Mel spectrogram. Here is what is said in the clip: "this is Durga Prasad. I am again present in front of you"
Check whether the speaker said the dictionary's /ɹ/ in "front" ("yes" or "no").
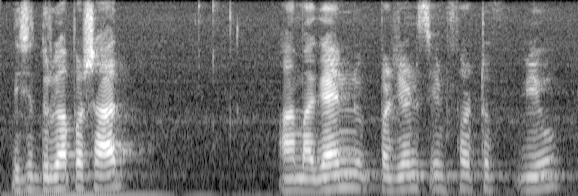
no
